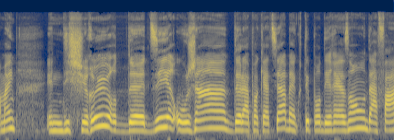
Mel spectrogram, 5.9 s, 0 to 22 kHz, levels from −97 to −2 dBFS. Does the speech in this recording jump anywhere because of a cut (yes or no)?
no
